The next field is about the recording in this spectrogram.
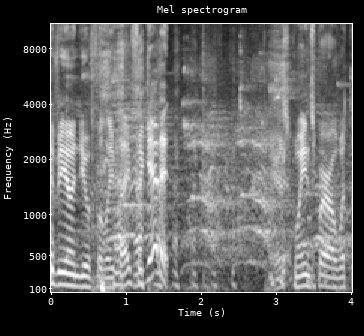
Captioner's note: laughing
